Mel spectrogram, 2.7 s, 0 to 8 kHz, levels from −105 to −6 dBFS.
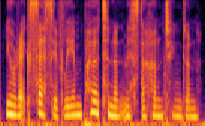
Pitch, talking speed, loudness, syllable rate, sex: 175 Hz, 110 wpm, -20 LUFS, 5.9 syllables/s, female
